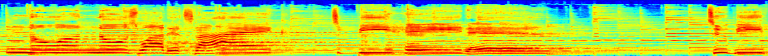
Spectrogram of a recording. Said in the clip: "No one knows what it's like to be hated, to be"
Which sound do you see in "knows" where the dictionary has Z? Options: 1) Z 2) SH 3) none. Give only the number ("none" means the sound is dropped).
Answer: 1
